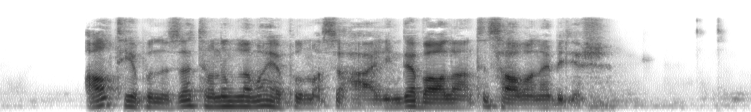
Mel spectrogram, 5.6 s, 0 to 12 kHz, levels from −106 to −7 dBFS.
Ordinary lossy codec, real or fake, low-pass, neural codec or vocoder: MP3, 96 kbps; fake; 7.2 kHz; codec, 16 kHz, 2 kbps, X-Codec, WavLM features, trained on Multilingual LibriSpeech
